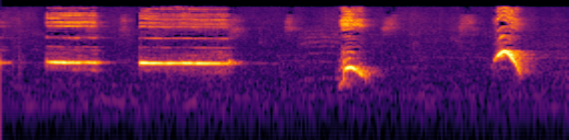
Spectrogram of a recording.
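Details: Red-tailed African grey parrot giving two long level whistles, then two quick arching whistled notes that rise and fall, each separated by short pauses.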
